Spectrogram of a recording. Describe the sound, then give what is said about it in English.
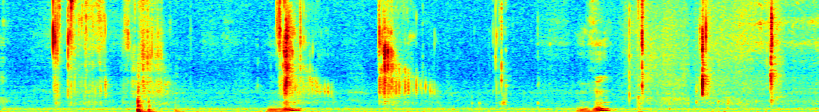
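Two brief sips or gulps of pure green tea, a few seconds apart, with small clicks and rustles in between against a quiet background hum. “So let's have a sip of this.”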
